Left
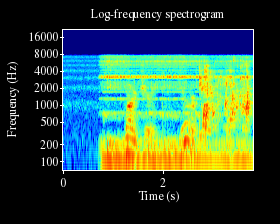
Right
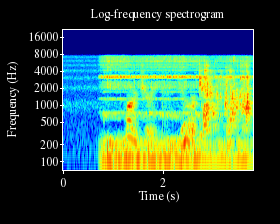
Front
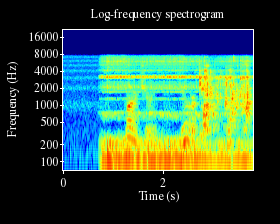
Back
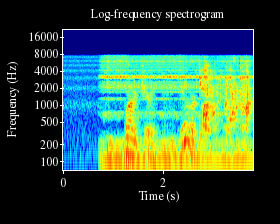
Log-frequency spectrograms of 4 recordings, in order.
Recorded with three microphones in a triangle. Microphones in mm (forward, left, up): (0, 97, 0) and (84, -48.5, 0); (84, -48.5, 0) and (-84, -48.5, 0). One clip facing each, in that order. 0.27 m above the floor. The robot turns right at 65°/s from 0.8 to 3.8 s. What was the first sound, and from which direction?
A man speaking, 135° left.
